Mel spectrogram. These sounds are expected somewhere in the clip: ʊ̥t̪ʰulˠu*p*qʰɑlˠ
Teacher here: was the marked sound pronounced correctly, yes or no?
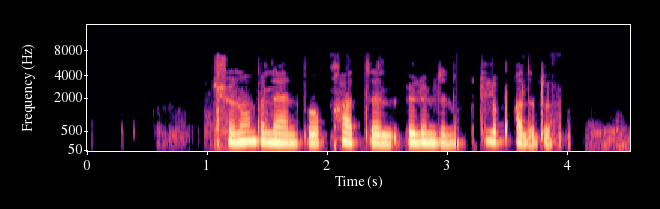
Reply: yes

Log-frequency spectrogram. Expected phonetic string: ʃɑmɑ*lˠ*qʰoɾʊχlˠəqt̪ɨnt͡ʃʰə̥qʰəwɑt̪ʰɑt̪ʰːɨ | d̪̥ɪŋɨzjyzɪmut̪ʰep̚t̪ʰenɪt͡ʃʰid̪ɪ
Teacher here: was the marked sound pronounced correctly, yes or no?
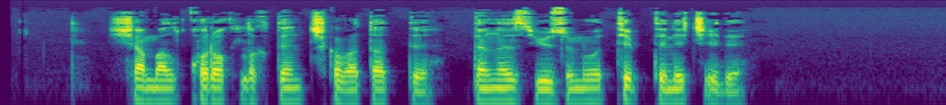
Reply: yes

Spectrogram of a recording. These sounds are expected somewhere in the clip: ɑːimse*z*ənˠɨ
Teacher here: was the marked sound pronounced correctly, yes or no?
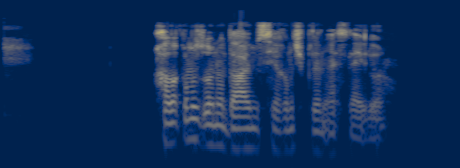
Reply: no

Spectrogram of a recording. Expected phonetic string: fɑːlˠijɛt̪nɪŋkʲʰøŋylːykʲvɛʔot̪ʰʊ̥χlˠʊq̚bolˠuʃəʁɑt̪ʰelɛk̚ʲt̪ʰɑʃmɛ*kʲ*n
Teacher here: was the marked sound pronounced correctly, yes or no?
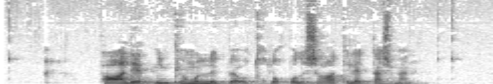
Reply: no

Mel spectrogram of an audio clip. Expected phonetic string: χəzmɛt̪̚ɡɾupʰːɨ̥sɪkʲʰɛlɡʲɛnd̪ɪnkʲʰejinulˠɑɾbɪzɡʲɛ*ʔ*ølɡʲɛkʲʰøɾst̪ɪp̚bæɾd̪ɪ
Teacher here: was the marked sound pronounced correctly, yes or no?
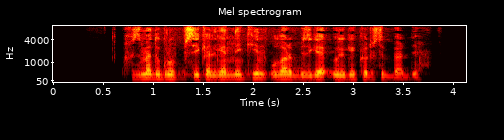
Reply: yes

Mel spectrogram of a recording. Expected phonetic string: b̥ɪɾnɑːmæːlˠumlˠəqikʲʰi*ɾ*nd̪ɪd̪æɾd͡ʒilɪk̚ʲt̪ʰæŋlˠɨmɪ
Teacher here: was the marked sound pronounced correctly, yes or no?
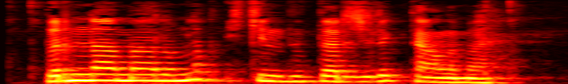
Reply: no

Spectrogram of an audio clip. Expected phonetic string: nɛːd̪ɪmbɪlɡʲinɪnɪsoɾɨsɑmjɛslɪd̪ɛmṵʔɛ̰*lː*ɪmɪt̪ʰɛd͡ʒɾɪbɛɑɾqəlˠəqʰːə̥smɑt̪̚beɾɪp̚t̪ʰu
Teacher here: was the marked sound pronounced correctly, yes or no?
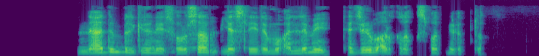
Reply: yes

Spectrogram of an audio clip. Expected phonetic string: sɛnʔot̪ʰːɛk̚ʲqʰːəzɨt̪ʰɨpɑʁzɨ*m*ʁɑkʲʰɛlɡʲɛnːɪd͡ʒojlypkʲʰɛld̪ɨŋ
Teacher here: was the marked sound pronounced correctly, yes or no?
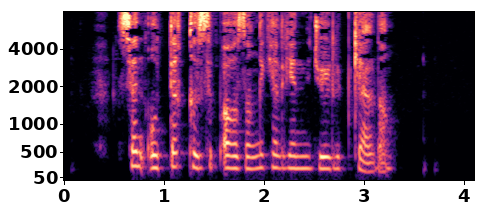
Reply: no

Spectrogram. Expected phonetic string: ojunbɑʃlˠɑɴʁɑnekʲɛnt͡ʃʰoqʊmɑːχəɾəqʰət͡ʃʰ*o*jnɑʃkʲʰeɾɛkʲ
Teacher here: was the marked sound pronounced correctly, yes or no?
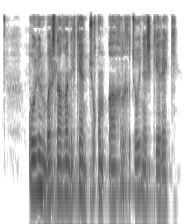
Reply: yes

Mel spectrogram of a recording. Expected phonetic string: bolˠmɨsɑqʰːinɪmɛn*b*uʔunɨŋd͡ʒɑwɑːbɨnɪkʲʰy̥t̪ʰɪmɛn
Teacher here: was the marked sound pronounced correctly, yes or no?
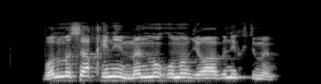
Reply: no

